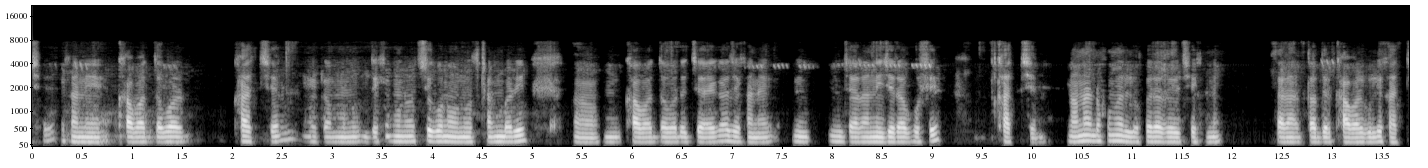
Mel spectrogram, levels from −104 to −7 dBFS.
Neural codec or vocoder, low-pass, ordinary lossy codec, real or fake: none; none; none; real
